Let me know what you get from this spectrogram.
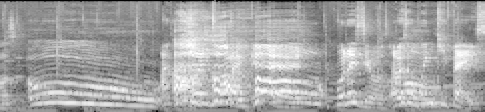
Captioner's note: laughs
